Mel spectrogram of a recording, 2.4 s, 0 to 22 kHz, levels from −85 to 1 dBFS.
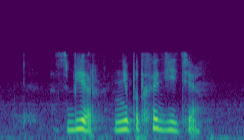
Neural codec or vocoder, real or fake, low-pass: none; real; 5.4 kHz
